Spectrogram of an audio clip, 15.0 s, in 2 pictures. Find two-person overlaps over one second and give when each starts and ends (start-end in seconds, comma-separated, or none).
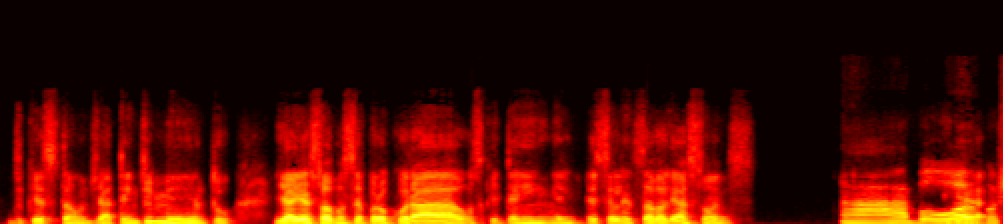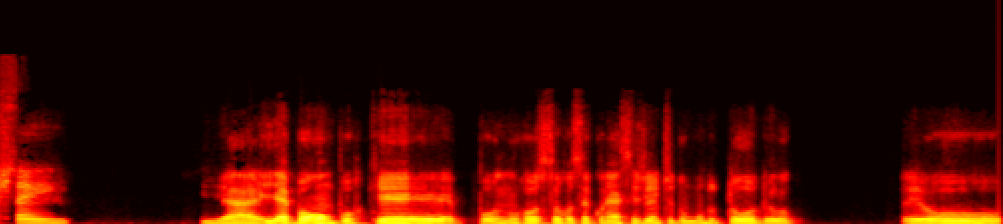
none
